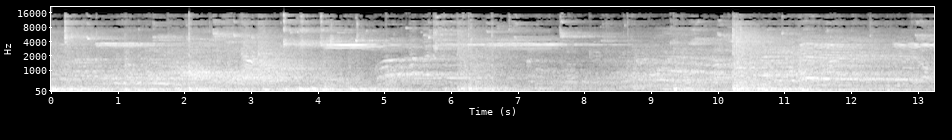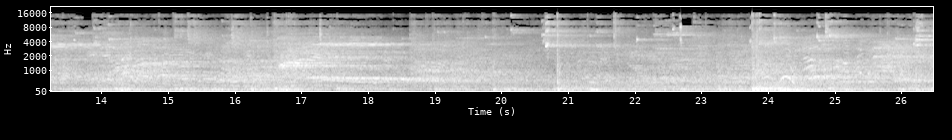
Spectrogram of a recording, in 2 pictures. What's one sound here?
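Young men and women call out and chatter in a large echoing hall.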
